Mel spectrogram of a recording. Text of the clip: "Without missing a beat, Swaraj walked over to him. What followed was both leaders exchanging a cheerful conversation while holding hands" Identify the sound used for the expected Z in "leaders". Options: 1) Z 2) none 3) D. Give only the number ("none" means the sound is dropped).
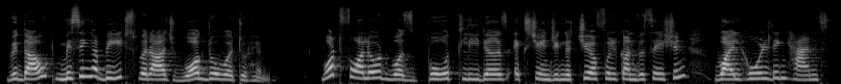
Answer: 1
